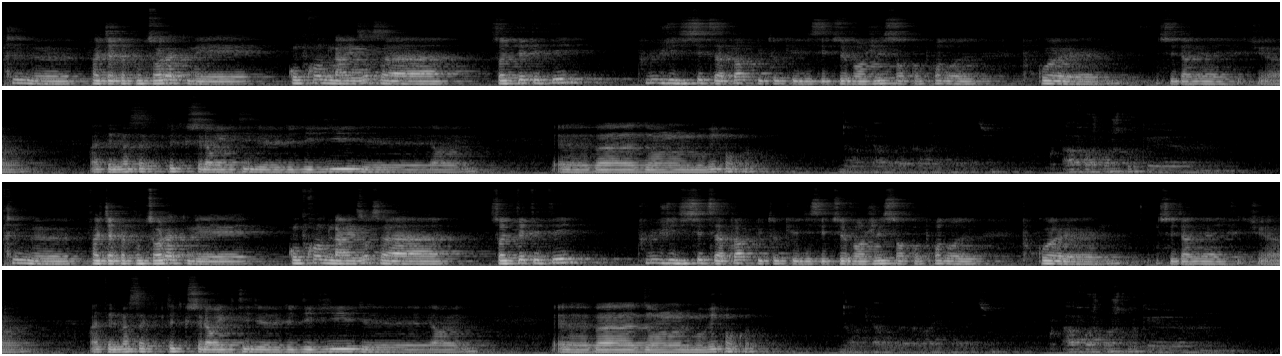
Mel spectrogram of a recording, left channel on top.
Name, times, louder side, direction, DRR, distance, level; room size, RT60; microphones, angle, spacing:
voice 1, 0.0-2.5 2.9-4.5 4.9-5.8 6.4-9.8 10.2-13.1 13.7-17.5 18.3-20.3, right 2 dB, 20° right, 1 dB, 0.3 m, -28 dB
voice 2, 21.1-22.8 23.4-25.1, equal, 5° left, -3 dB, 1.5 m, -44 dB
7.7 x 5.0 x 6.0 m, 1.5 s
head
